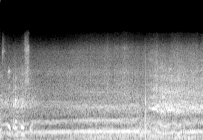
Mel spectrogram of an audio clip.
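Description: Tyres screech as a car drifts through a turn.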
